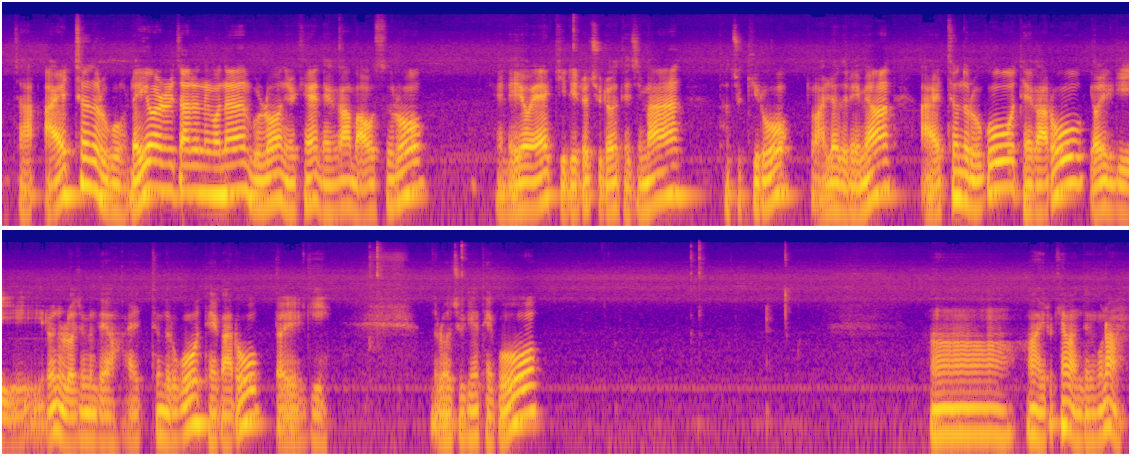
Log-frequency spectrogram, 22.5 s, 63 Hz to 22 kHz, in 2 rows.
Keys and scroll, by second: 6.1 ctrl+z.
